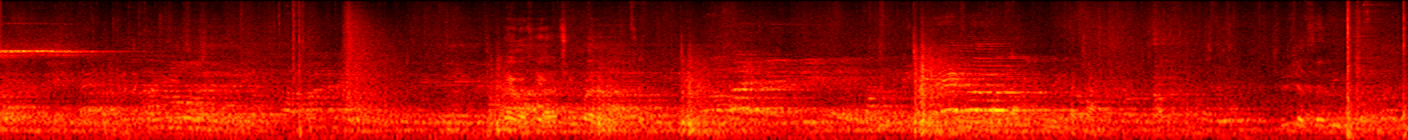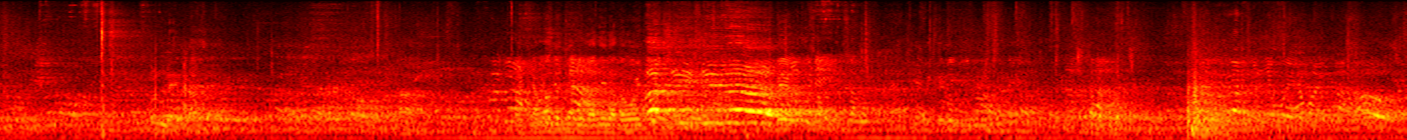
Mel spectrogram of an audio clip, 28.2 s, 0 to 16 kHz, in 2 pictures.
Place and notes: Trapani, Via Cristoforo Colombo, Fish market
Trapani, Italy, 7 September, 11:07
